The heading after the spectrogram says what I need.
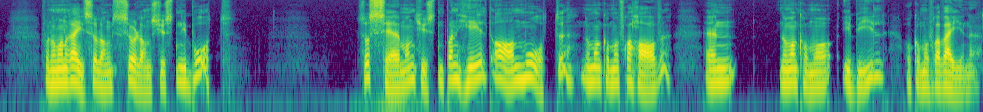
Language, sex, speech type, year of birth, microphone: Norwegian, male, spontaneous, 1952, Sennheiser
